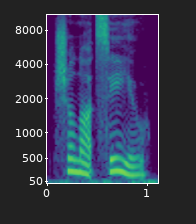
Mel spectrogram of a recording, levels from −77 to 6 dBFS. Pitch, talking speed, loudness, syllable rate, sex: 210 Hz, 215 wpm, -14 LUFS, 4.2 syllables/s, female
